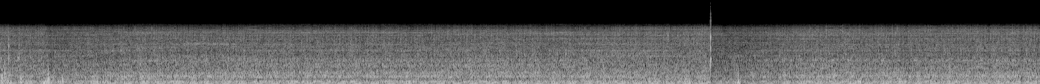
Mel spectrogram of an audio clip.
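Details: BMW 325 M54 every-morning cold start: lumpy idle with irregular stumbles about three per second, misfire codes on cylinders 3 and 5, sometimes 4; CCV, plugs, coils, fuel filter replaced, injectors cleaned; stops once warm.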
